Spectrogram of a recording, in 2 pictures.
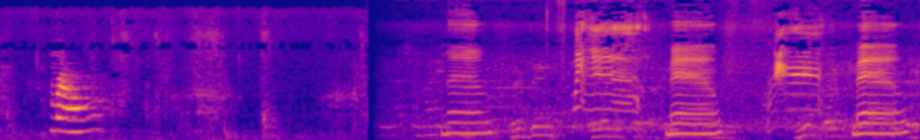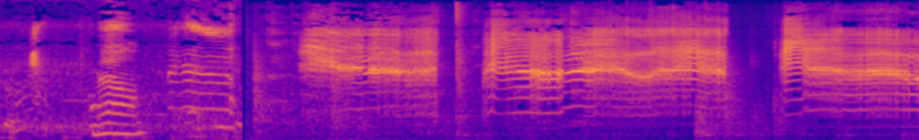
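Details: Pet cat or kitten meowing indoors: a short meow early on, then several high, wavering mews near the end, with a person talking loudly over much of the middle.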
